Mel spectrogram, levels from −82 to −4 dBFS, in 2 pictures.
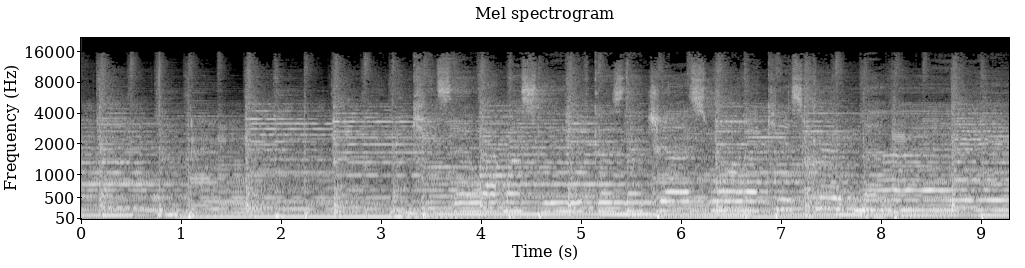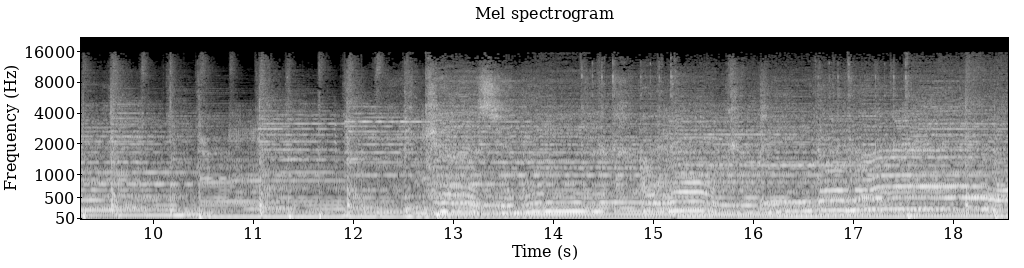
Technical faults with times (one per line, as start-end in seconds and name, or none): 12.08 dropped buffer (overrun)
